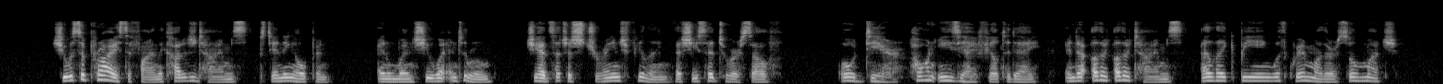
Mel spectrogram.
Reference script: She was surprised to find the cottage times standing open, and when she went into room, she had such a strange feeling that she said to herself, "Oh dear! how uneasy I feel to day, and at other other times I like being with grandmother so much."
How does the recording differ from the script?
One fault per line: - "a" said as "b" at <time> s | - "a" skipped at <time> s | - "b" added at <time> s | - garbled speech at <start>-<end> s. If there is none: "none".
none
